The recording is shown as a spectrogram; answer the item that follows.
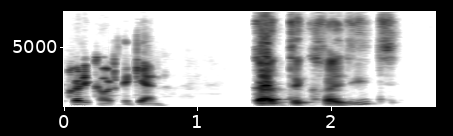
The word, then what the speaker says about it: crédit: Carte de crédit? Spell credit as you seem to think it's pronounced. Carte de crédit. As it's pronounced, it would have an E on the end.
